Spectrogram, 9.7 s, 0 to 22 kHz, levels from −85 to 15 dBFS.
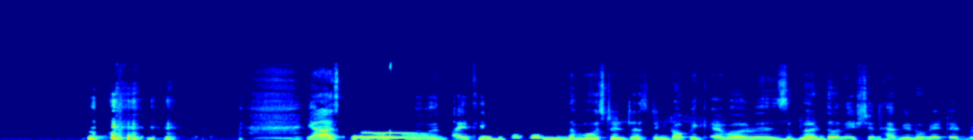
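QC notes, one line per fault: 1.06–1.28 s, 3.82–3.90 s, 7.13–7.25 s: DAB burbling. Residual bit errors corrupt MP2 sub-band samples and scale factors, so single bands jump briefly, giving short noise blips over the speech.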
